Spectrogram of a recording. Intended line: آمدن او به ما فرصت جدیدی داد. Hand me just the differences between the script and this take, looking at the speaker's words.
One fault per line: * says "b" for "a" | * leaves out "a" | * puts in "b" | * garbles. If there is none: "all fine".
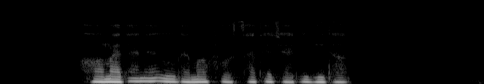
all fine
